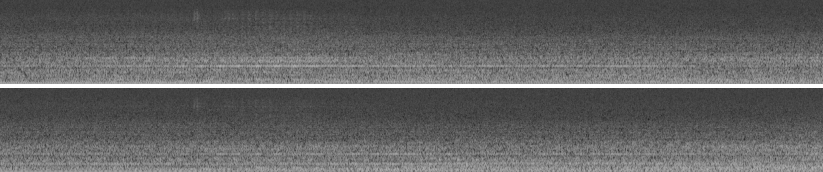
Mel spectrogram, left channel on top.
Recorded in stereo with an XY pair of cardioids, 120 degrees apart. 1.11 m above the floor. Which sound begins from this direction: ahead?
A fan, at 0.0 s.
